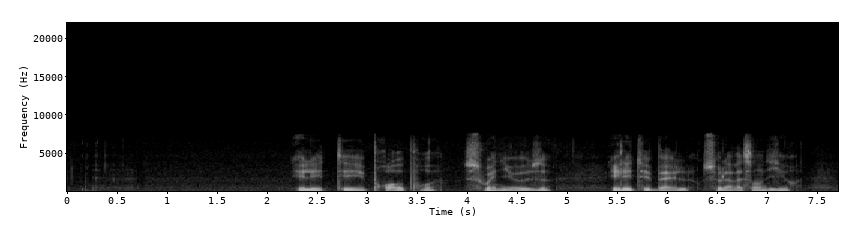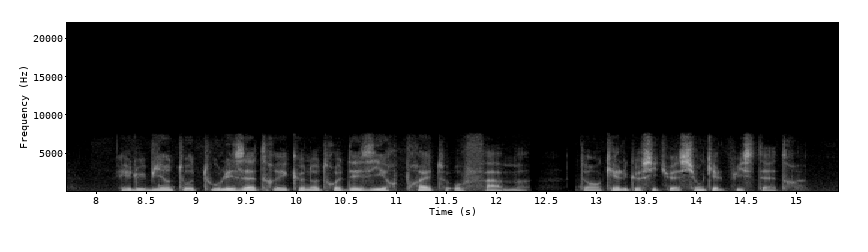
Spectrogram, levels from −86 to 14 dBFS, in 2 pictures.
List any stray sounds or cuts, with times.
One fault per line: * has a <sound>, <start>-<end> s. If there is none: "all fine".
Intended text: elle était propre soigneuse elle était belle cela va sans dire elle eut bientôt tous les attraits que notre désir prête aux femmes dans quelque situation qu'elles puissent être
all fine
